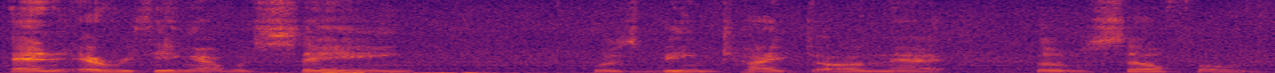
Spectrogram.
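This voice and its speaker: Older woman, slow, stiff-jawed speech. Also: low-pitched, gravelly, background noise. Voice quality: slightly stiff, restricted articulation from not opening the mouth wide, like a sore jaw. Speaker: craft vlogger. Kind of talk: casual rambling chat.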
